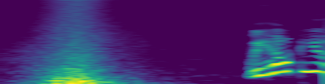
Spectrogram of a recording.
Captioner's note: whoosh Sound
